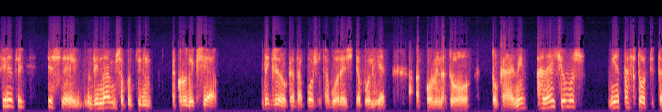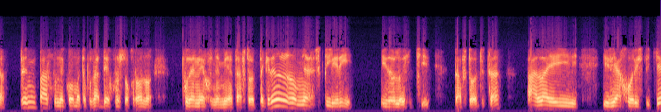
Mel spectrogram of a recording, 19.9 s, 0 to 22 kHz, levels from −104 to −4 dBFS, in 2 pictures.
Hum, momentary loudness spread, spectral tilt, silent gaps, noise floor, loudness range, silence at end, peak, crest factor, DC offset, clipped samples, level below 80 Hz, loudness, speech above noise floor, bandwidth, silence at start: none; 9 LU; -5 dB/octave; none; -67 dBFS; 2 LU; 0 s; -2 dBFS; 14 dB; under 0.1%; under 0.1%; -66 dBFS; -15 LUFS; 52 dB; 9 kHz; 0 s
